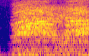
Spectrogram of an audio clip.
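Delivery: cheer. Acted. Call-response cheer.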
